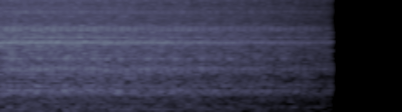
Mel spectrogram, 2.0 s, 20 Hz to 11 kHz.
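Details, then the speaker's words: 2016 Volvo XC90 with an earlier loud whistle/whine and lean code P0171 from a failing PCV oil trap, now replaced. Steady, even idle hum with no whistle or whine. Normal idle after repair. "looks like we have a fixed car replace the oil trap and the high-pitched whine and gone"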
